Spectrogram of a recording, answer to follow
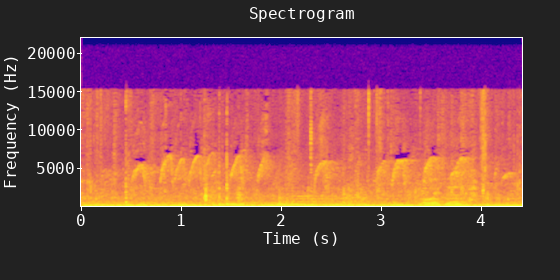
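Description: A bird chirping over and over: short, high, arched chirps, about three a second.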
